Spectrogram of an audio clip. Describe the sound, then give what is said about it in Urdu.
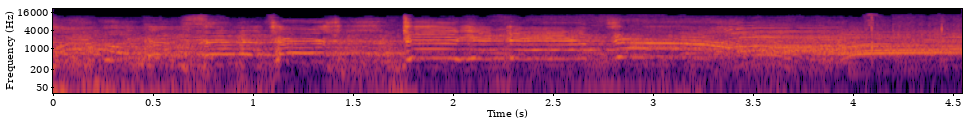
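Federal employee union members protest the government shutdown outside the White House, their loud crowd voices shouting and chanting together, with talking mixed in. “اس مظاہرے کے دوران مظاہرین نے حکومتی shut down کے خلاف نعرے لگائے۔”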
